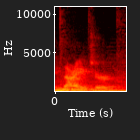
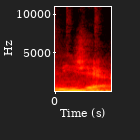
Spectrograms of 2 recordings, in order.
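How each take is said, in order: First: It is pronounced with an English pronunciation. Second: It is pronounced with a French pronunciation. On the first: "we say it in English, we say Niger" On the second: "in French they say Niger"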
